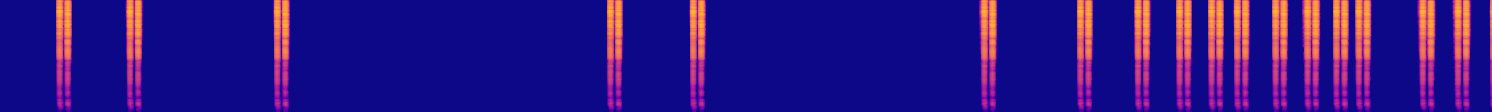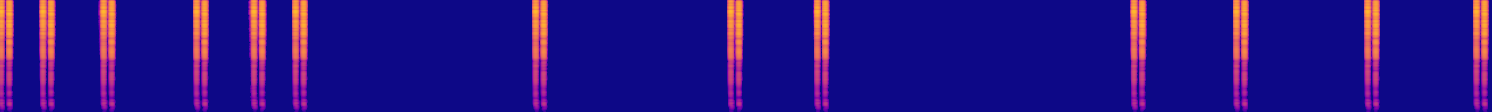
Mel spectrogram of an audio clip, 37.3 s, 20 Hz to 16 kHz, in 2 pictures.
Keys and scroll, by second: 0.7 alt+space, 1.6 space, 3.4 alt+space, 7.5 alt+space, 22.5 space, 23.2 alt+space, 25.1 ], 27.7 shift+space, 28.5 shift+space, 32.8 alt+space, 34.0 typing.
